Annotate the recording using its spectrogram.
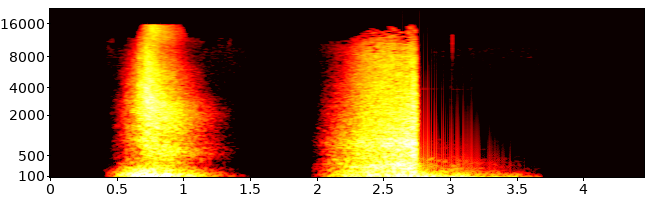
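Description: Two whoosh sound effects for an animated intro title. The first is short, about half a second in. The second, about two seconds in, builds up, cuts off sharply in its upper part, and leaves a low rumble that dies away.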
